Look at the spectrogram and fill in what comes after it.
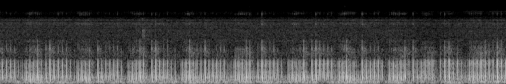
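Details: Purring from Kii, a rescued female calico kitten, settling on her owner's feet one night after play: a steady rhythmic rumble of pulsed bursts, each breath roughly every third of a second, continuous throughout.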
